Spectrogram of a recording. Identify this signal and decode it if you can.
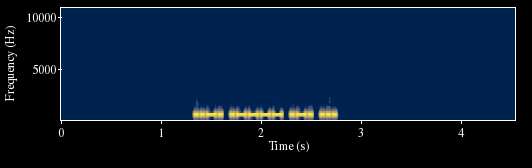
Morse code, heard as a keyed tone, about 38 wpm, 700 Hz. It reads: F1RS
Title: DXCC-100 Call Signs - 4 Characters - 40wpm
